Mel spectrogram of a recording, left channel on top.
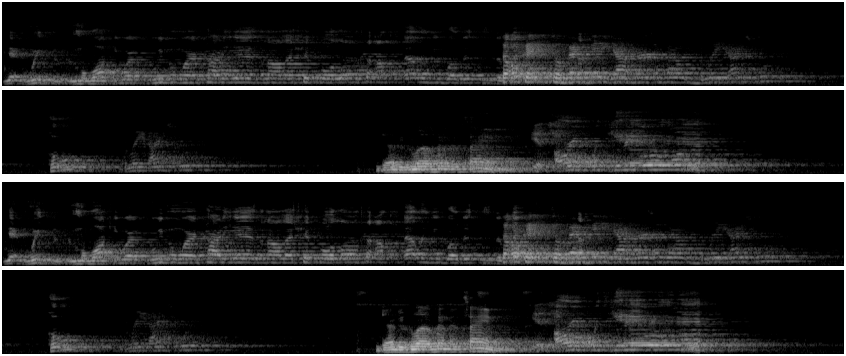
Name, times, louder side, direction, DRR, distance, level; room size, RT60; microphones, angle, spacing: voice 1, 0.0-5.2 5.7-5.8 8.9-9.1 12.7-12.8 13.9-15.4, right 2 dB, 20° right, 3 dB, 0.5 m, -37 dB
voice 2, 5.0-7.8 9.6-10.4 13.7-15.4, right 1 dB, 40° left, -1 dB, 0.7 m, -35 dB
voice 3, 12.2-13.5 15.3-15.4, right 3 dB, 80° right, 8 dB, 0.5 m, -27 dB
9.4 x 8.1 x 3.8 m, 2.1 s
head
